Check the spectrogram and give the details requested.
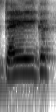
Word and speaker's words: Dagry: But to give you an easy way to pronounce it, it's Daig as in vague. So it's really, really simple. Daig as in vague.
